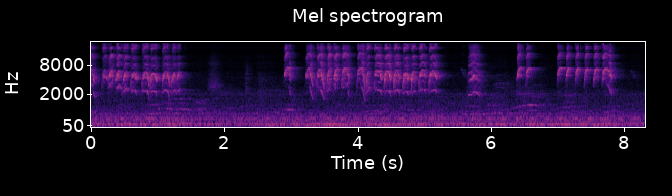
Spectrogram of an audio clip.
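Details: White-rumped shama in captivity unloading its repertoire of imitated fill-ins: bursts of harsh, high, rapid chattering notes separated by short pauses, with a few softer whistled slurs between.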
